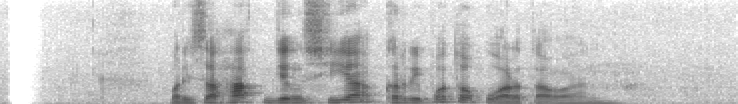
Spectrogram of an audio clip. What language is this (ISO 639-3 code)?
sun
